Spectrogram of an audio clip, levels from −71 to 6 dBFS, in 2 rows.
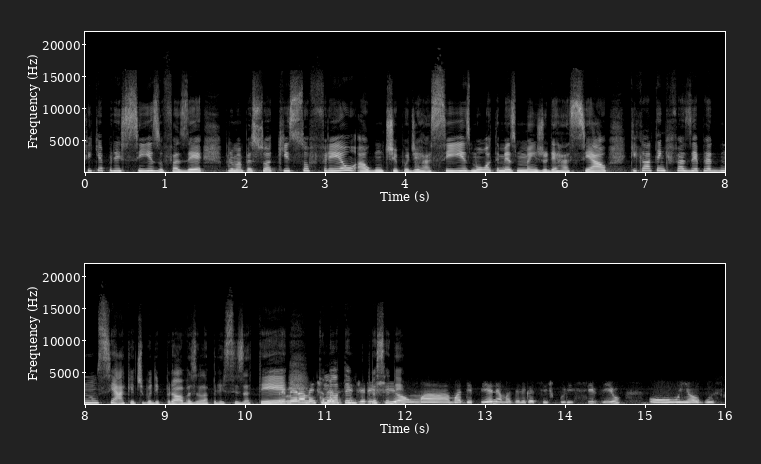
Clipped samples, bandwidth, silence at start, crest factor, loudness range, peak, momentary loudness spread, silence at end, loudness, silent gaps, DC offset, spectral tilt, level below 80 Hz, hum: under 0.1%; 16 kHz; 0 s; 16 dB; 4 LU; -2 dBFS; 10 LU; 0.15 s; -17 LUFS; none; under 0.1%; -4 dB/octave; -54 dBFS; none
